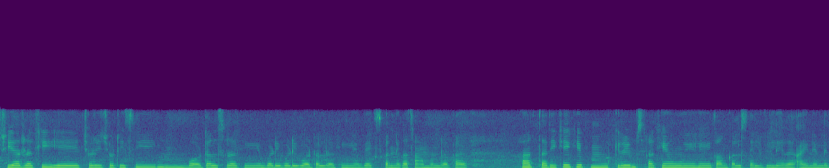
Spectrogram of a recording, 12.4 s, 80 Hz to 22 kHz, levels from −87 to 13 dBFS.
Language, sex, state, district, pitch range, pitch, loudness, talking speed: Hindi, female, Bihar, Sitamarhi, 220-240 Hz, 230 Hz, -18 LUFS, 165 wpm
